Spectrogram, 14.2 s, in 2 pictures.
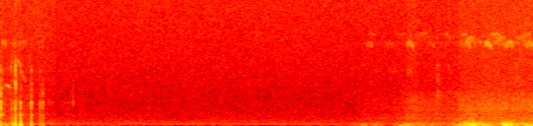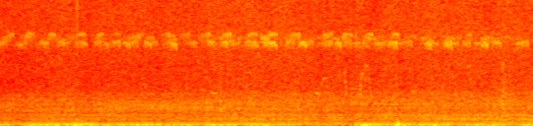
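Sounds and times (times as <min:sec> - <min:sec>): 
birds in Montana: 0:00.0 - 0:00.7, 0:09.7 - 0:14.2
rumble: 0:04.8 - 0:14.2.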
